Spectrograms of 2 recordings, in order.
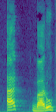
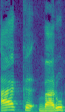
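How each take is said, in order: First: The k is held with breath let out. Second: The k is released with a bouncing echo. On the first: The speaker calls it right. "kita tahan nafas, tahan suaranya" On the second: The speaker calls it wrong. "akbaru pun tak mau, dah jadi qalqalah"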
